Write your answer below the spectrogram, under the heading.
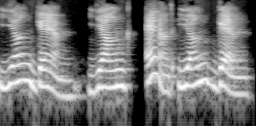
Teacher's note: pronunciou mesmo o G, usou o G como ligação entre o young e o and. Então, we were young and wild and free.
